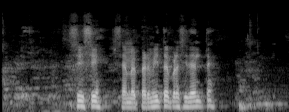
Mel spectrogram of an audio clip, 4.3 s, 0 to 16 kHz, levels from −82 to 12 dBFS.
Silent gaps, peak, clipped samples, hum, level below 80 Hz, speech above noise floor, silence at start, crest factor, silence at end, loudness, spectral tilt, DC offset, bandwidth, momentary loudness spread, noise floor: none; -2 dBFS; under 0.1%; none; -50 dBFS; 18 dB; 0.05 s; 16 dB; 0.1 s; -16 LUFS; -6.5 dB/octave; under 0.1%; 9.6 kHz; 20 LU; -34 dBFS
